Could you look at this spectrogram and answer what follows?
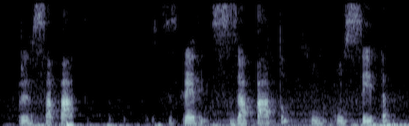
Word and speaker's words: zapato: não têm no espanhol, o som que eles têm é o som igual do S. Então é, por exemplo, sapato. Se escreve zapato, com seta, né, que é o Z, mas se pronuncia sapato, ok?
